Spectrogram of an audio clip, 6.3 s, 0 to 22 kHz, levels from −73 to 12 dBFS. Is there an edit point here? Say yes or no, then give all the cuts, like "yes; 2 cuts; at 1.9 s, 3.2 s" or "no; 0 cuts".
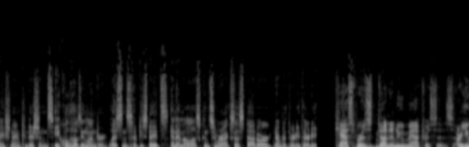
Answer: yes; 2 cuts; at 1.8 s, 5.2 s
